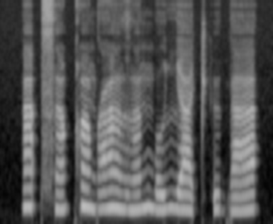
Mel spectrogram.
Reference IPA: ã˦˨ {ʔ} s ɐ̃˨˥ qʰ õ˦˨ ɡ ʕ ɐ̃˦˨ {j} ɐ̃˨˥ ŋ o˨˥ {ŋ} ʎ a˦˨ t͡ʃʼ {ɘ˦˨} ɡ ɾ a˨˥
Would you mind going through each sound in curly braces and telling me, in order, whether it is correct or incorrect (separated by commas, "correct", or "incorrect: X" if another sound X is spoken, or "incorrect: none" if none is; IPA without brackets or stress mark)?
correct, incorrect: ɣ, incorrect: none, incorrect: ʉ˦˨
